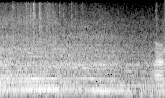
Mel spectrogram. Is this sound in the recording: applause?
no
